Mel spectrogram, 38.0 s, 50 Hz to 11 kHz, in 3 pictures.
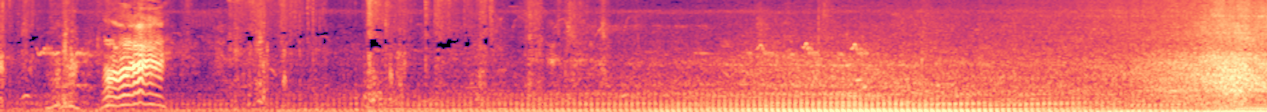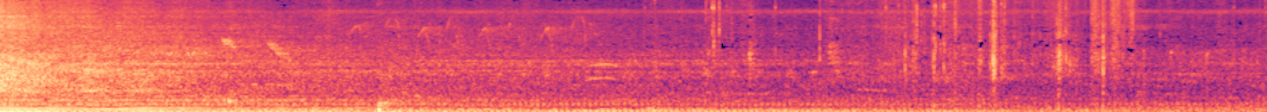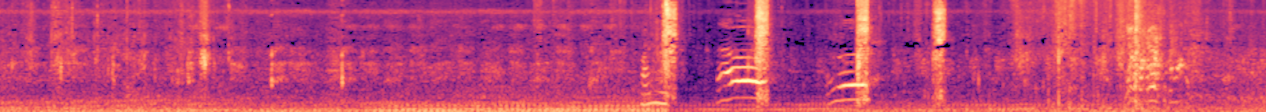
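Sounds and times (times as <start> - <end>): motorcycle engine passing: 0.0 - 38.0.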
